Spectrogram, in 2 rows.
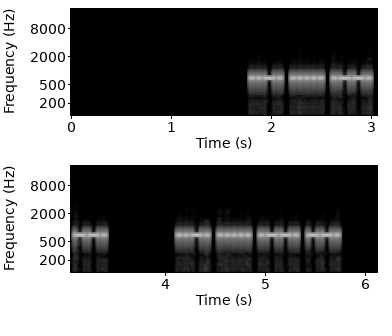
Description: Morse code, heard as a keyed tone, about 36 wpm, 700 Hz. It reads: F5PG F5PG
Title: DXCC-100 Call Signs - 4 Characters - Repeated 2x - 35wpm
